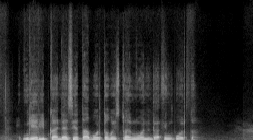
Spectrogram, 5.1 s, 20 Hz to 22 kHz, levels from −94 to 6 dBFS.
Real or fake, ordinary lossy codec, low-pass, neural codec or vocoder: fake; none; none; codec, 44.1 kHz, 2.6 kbps, DAC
